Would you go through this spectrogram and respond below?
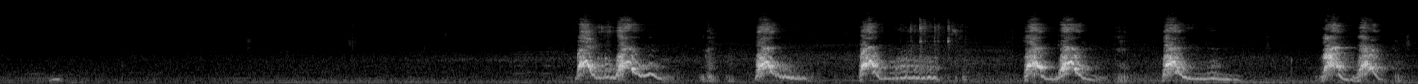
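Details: Miniature schnauzer chasing a chipmunk: several quiet seconds of low hum, then a run of sharp, high barks, mostly doubled, repeated every second or so until the end.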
